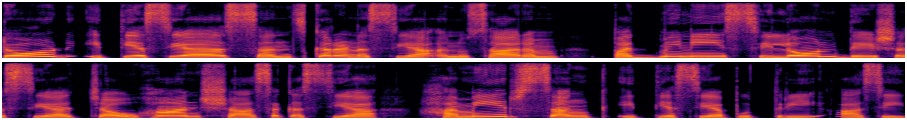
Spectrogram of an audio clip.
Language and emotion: Sanskrit, neutral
